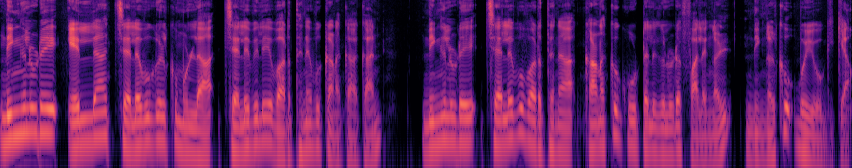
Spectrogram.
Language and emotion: Malayalam, neutral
